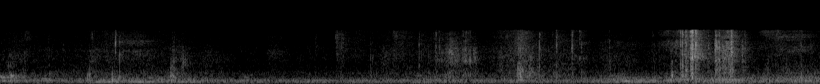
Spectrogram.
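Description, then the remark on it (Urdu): Rustling and shuffling of paper with small scratchy taps as pages and a pencil are handled; the sounds come in irregular bursts, quiet and with no one speaking. “مجھے پینسل دیں اور کاغذ دیں.”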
